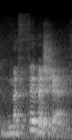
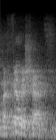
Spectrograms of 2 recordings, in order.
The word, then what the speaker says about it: Mephibosheth: Mephibosheth. I like it. But Yeah, it's spelled like it sounds, basically.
